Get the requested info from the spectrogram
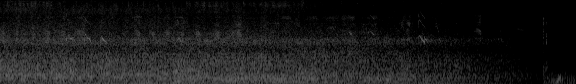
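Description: Near silence: a faint, steady hiss with a few faint, short chirps, fading out about six seconds in.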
